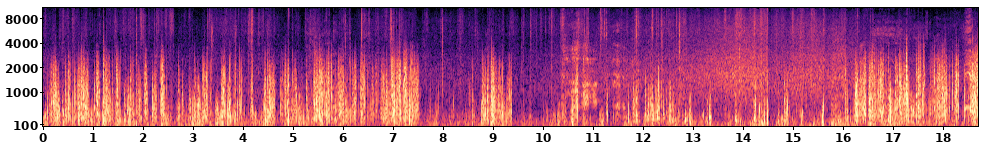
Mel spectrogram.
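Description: Paint-smeared boxing gloves repeatedly smacking bare skin, with irregular thuds and feet shuffling on dry grass, and voices grunting and laughing.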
